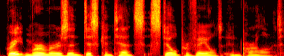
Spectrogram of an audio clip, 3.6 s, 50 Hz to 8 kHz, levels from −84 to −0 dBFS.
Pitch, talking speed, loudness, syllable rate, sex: 130 Hz, 135 wpm, -19 LUFS, 4.6 syllables/s, male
